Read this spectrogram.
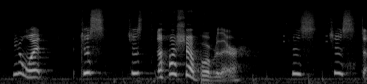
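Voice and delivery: high, whiny mock protest; squeaky playful huff at chat; mock defensive. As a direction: pretend to be hurt and defend yourself.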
